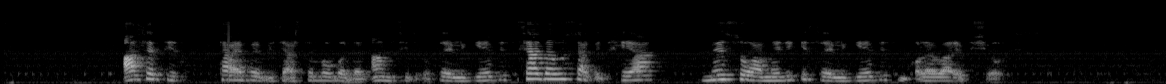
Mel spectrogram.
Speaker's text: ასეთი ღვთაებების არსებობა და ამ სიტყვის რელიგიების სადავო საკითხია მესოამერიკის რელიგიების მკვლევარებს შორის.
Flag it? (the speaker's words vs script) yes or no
no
